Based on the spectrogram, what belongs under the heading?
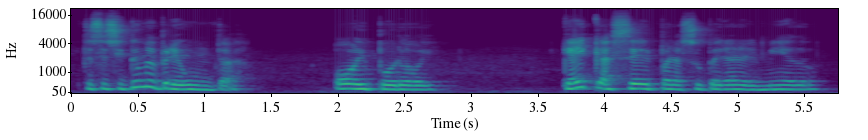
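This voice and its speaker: Woman, Spain Spanish accent, spiritual coach; expressive motivational storyteller, mid-pitched, leans on repetition. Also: moderate pace. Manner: expressive, repeats words for emphasis.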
